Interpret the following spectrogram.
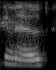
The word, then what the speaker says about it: knelt: Yasmin knelt down, Knelt. clouding, K is silent.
